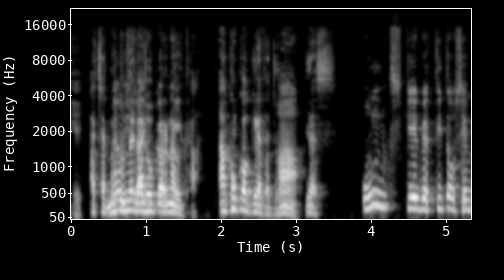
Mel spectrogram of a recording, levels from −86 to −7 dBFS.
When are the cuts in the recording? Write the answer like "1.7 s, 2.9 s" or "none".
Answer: none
